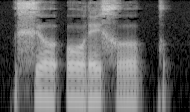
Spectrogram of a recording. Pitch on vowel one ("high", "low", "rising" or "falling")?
falling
